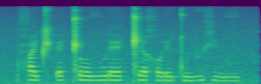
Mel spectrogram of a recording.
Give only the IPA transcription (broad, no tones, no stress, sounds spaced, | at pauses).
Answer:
ħ ɛ t͡ʃʼ ɛ ǁ o v u ɾ ɛ ǁ ɪ χ u ɾ ɪ tʷ i v xʲ u v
